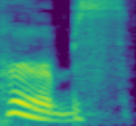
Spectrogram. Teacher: But in the UK, they pronounce that H and they say herbs.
